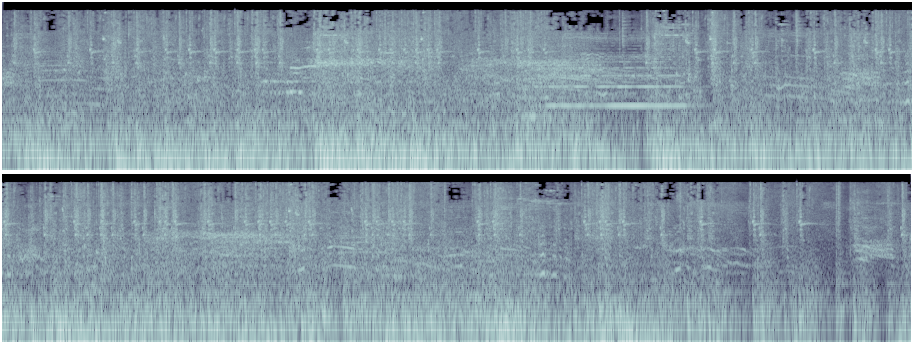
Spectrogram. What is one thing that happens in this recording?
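Swords clash and clang in a busy battle.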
